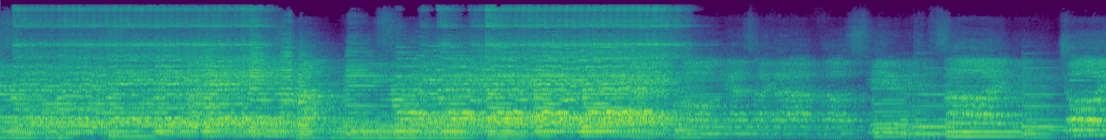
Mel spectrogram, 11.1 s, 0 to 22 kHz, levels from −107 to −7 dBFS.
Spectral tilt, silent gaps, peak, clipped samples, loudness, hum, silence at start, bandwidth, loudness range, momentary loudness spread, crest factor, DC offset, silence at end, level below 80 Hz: -3.5 dB/octave; none; -6 dBFS; under 0.1%; -24 LUFS; none; 0 s; 19 kHz; 9 LU; 13 LU; 18 dB; under 0.1%; 0 s; -54 dBFS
